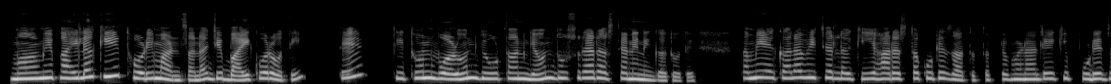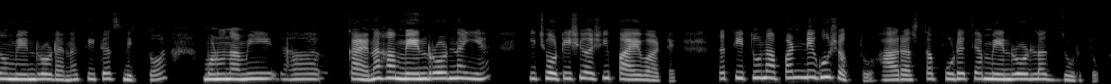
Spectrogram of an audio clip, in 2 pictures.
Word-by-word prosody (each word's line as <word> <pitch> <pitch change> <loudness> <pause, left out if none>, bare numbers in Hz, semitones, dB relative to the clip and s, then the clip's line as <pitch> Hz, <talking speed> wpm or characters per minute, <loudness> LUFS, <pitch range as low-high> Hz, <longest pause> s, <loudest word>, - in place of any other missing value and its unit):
मग 265 +2 +6
मी 300 +1 +7
पाहिलं 295 +4 +3
की 375 +2 +5
थोडी 275 -2 0
माणसं 205 -7 +2
ना 230 +4 0
जी 275 - 0
बाईकवर 220 +7 0
होती, 225 +3 -2 0.4
ते 320 +5 0 0.4
तिथून 290 +3 +2
वळून 255 +3 +4
यू-टर्न 265 0 +1
घेऊन 250 +6 +2
दुसऱ्या 295 +1 -2
रस्त्याने 265 -2 0
निघत 190 -5 -1
होते. 170 -1 -10 0.5
तर - - -6
मी 305 +2 +3
एकाला 300 0 -4
विचारलं, 305 -4 -2
की 255 +2 -5
"हा 260 0 -2
रस्ता 265 +1 -4
कुठे 280 0 -4
जातो?" 210 -4 -6
तर - - -8
ते 235 - -5
म्हणाले, 240 +2 -1
की 280 - -7
"पुढे 250 +1 0
जो 255 - +1
मेन 235 -1 +5
रोड 240 -2 -1
आहे 215 - -4
ना, 220 - -3
तिथेच 250 +1 -6
निघतो, 210 +2 -6 0.4
म्हणून 240 0 +5
आम्ही 260 +2 +2 0.2
हां. 240 +1 -5 0.3
काय 250 -1 +1
आहे 220 - +3
ना, 270 +4 +3
हा 290 - +4
मेन 255 0 +7
रोड 275 +1 +2
नाहीये, 270 -3 +1 0.5
ही 270 - -5
छोटीशी 270 +1 -1
अशी 275 +1 -3
पायवाट 220 -6 -1
आहे, - - -13 0.5
तर - - -4
तिथून 305 +1 0
आपण 305 +2 -2
निघू 330 +1 +2
शकतो. 205 - -8
हा 210 +1 -2
रस्ता 220 +3 -5
पुढे 255 0 -1
त्या 265 -1 -5
मेन 240 -2 +5
रोडलाच 245 -1 0
जोडतो." 190 -1 -8
255 Hz, 180 wpm, -23 LUFS, 235-280 Hz, 0.5 s, मी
